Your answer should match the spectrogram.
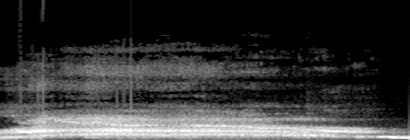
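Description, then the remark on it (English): A person voices a sustained, strained screech like a wounded armored creature whose back plates are cracking, loud for over two seconds, wavering slightly before sliding downward at the end. “You see several of the plates of armor on its back begin to crack even more as it screeches out in a.”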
